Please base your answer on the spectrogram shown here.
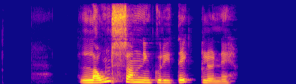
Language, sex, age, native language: Icelandic, female, 40-49, Icelandic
